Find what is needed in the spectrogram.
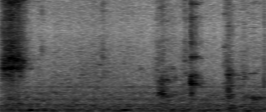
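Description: Near silence: room tone in a pause, with a faint tick at the start and a couple of tiny ticks about a second and a half in.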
